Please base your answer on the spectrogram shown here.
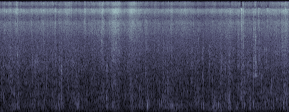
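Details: Sheep. Sheep grazing as a flock: quick, irregular crunches and rips of grass being torn and chewed, over a constant rustling hiss. No bleating stands out, and outdoor background noise runs underneath.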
